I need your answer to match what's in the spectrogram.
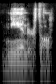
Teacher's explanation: I use the TH sound, not T sound.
